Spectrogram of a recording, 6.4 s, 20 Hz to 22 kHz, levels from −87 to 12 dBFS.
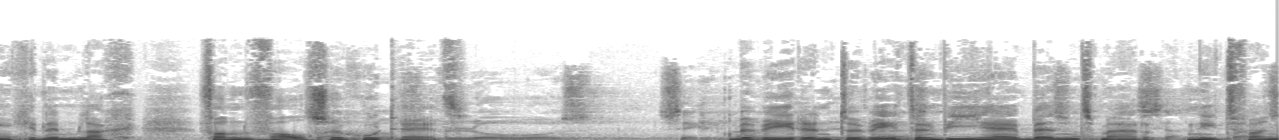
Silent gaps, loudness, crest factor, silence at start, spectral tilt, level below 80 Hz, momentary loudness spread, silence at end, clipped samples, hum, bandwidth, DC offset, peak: none; -20 LUFS; 16 dB; 0 s; -5.5 dB/octave; -58 dBFS; 15 LU; 0 s; under 0.1%; none; 16 kHz; under 0.1%; -4 dBFS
